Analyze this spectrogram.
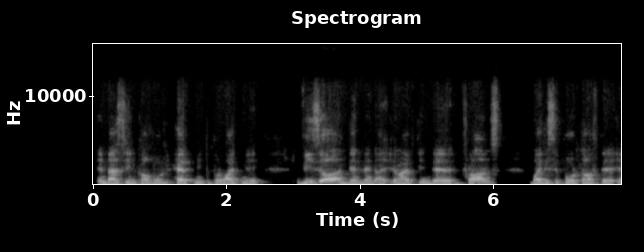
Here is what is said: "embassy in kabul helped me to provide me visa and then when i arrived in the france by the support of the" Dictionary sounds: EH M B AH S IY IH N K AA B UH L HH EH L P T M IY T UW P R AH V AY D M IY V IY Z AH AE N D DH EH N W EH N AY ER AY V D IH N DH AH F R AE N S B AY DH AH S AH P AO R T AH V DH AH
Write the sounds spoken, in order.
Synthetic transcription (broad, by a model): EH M B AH S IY IH N K AA B UH L HH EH L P M IY T UW P R AH V AY D M IY V IY Z AH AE N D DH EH N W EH N AY ER AY V D IH N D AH F R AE N S B AY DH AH S AH P AO R T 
